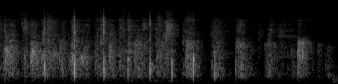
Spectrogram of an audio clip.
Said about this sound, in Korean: 오늘 오셨는데 한 박수로 환영해 주시죠.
